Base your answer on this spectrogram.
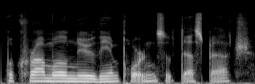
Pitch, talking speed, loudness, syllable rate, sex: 140 Hz, 165 wpm, -15 LUFS, 4.9 syllables/s, male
